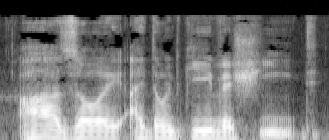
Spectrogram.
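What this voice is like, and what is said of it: Cute put-on Italian accent. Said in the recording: “she puts on this cute Italian accent”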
